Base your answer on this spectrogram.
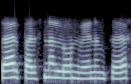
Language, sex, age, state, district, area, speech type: Tamil, female, 30-45, Tamil Nadu, Dharmapuri, rural, conversation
